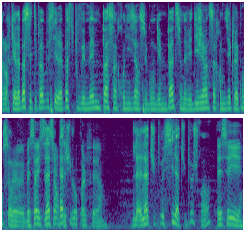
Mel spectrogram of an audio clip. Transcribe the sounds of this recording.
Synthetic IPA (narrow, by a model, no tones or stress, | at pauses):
alɔʁkalabazset̪ɛpapɔsiblalabaz̥t̪y̥puvɛmɛmpasɛ̃kχɔnizeɛ̃səɡɔ̃ɡʲampad̪siɔ̃navɛd̪eʒaɛ̃d̪əsɛ̃kχɔnizeavɛklakɔ̃sɔlwɛbɛsaislasaɛt̪yuʒuʁpaləfɛʁɛ̃ | lalat̪ypøsilat̪ypøʒə̥kχwaɛ̃eseje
